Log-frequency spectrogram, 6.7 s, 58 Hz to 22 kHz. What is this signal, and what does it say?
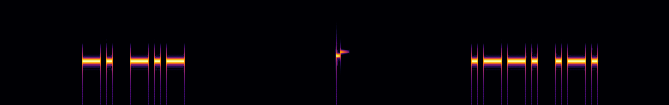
Morse code, heard as a keyed tone, about 19 wpm, 700 Hz. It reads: NK PR
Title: Top Two Letter Combinations in Words 20wpm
